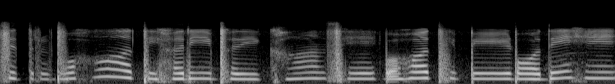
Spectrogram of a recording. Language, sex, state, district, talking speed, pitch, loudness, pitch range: Hindi, female, Bihar, Sitamarhi, 105 wpm, 265 Hz, -21 LUFS, 255-285 Hz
